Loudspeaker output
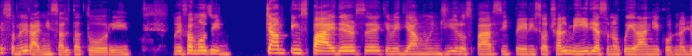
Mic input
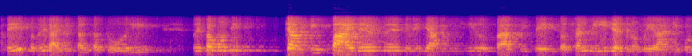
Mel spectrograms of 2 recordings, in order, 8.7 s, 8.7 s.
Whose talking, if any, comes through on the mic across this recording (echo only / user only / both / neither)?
echo only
